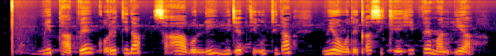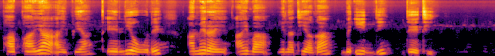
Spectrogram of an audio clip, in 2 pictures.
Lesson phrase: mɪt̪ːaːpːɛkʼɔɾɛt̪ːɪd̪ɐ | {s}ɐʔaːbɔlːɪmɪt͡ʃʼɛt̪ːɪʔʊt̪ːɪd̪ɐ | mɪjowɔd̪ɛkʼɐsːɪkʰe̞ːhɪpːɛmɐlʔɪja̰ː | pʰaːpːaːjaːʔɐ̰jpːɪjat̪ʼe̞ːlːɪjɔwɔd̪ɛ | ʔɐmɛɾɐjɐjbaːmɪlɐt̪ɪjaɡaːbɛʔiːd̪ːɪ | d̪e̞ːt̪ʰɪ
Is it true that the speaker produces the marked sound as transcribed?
yes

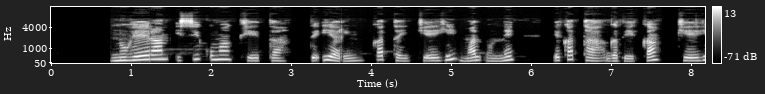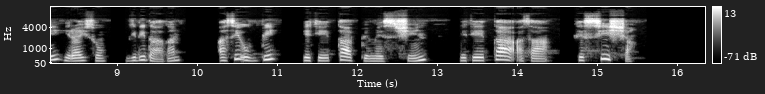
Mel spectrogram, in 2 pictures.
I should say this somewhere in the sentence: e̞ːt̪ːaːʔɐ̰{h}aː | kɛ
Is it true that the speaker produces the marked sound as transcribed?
no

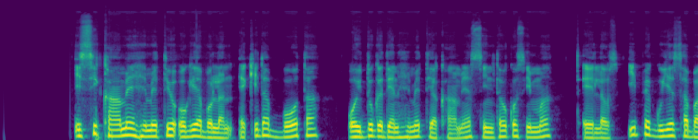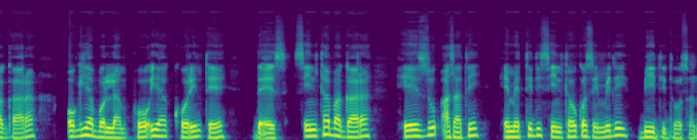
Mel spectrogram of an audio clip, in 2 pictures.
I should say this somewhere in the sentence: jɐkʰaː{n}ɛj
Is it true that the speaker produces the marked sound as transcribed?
no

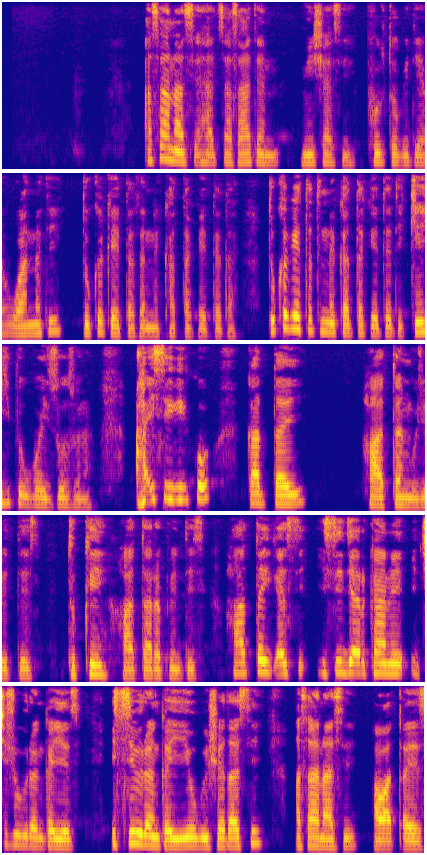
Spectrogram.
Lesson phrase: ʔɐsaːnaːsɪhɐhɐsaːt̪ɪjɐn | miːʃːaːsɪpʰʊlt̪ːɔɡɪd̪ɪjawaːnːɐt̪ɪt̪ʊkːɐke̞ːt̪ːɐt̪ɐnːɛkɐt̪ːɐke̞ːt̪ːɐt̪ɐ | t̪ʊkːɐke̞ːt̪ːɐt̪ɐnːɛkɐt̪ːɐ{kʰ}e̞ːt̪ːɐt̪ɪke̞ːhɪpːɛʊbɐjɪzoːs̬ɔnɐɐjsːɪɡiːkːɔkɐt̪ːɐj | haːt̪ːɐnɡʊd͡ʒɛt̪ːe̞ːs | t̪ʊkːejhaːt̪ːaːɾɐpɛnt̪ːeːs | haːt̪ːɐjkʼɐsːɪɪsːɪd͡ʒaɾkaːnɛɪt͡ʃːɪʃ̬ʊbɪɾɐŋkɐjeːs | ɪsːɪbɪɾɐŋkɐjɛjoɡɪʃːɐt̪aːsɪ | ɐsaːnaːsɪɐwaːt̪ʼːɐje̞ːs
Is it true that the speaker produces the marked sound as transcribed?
no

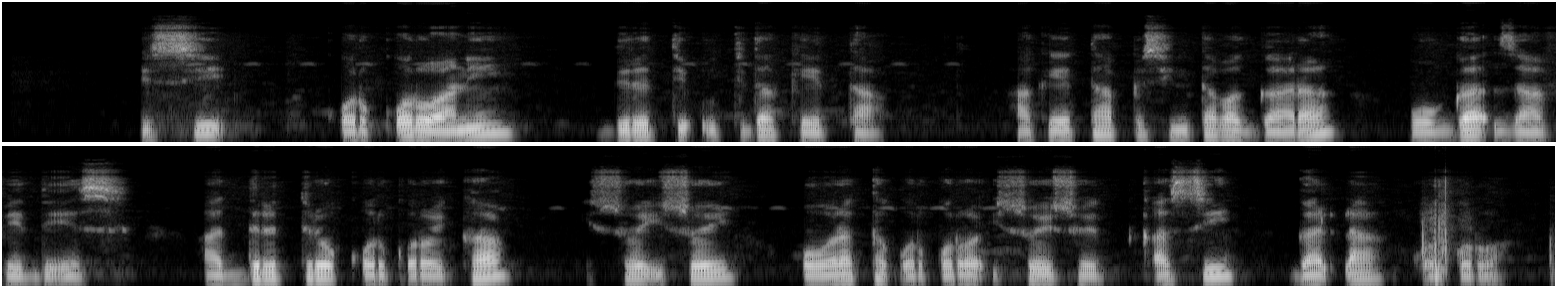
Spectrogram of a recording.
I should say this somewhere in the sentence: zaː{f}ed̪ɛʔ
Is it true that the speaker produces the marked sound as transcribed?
yes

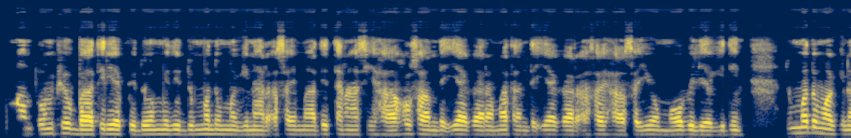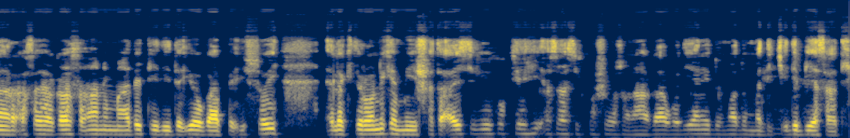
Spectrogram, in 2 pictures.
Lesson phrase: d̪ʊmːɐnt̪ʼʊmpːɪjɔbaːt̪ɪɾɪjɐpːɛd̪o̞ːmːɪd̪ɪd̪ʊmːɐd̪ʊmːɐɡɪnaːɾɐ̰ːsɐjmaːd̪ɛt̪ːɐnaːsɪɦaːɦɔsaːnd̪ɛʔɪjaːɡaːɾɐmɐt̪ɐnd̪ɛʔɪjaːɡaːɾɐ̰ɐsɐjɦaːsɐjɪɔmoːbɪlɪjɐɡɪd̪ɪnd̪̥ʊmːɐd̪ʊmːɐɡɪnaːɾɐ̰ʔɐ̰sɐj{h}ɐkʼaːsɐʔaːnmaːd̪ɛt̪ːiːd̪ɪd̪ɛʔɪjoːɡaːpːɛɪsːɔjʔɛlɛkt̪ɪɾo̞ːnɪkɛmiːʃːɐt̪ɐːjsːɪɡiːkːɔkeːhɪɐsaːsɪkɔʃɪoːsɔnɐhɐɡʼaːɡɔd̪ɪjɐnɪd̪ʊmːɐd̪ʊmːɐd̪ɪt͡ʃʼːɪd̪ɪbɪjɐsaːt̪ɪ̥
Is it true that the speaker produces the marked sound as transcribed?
yes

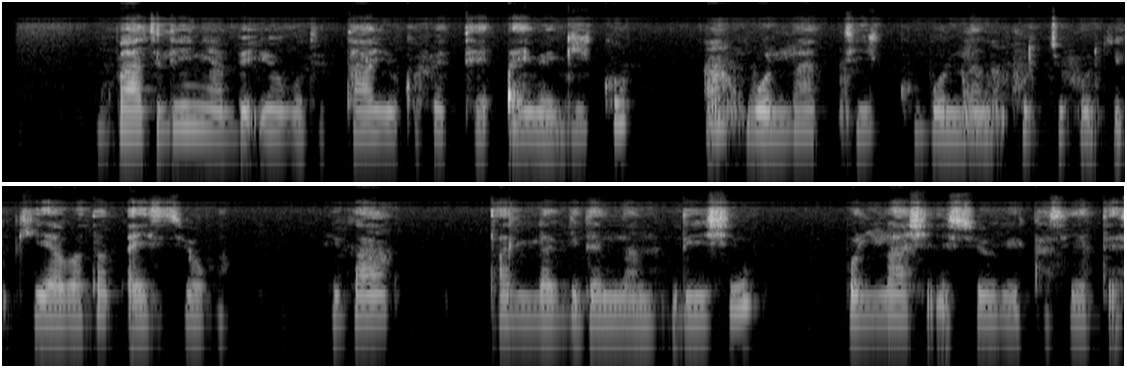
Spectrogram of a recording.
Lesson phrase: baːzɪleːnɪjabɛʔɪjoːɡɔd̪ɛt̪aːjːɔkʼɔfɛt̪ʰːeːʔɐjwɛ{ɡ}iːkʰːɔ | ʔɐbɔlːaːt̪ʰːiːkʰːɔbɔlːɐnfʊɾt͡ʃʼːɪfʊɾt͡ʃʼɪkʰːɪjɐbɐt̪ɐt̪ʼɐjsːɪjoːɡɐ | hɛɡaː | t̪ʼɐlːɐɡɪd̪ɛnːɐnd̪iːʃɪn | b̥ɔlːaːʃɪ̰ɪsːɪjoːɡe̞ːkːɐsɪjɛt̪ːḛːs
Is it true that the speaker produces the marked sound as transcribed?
yes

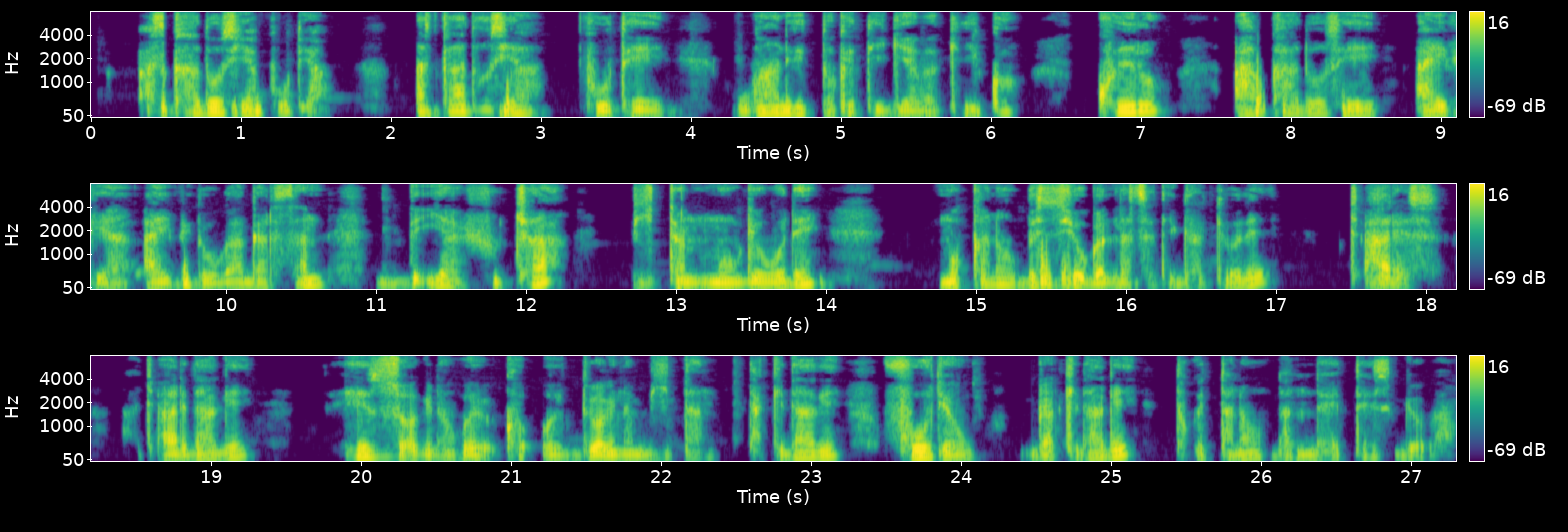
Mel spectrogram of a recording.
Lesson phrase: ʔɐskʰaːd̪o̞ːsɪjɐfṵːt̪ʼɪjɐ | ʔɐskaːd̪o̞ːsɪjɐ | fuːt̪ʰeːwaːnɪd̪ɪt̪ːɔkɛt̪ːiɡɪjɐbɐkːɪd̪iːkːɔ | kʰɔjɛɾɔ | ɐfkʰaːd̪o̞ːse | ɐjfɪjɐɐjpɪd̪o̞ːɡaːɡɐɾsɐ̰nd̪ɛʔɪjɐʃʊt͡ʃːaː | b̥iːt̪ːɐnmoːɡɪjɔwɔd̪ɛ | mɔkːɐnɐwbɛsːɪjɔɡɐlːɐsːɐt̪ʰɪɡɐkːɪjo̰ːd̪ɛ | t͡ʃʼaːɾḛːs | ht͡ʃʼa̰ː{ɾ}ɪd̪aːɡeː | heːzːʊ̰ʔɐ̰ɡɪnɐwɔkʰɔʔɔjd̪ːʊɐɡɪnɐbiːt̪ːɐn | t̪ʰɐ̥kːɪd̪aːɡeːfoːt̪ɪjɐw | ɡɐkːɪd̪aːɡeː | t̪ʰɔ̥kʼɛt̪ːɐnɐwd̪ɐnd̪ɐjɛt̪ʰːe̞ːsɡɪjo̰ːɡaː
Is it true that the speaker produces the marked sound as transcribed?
yes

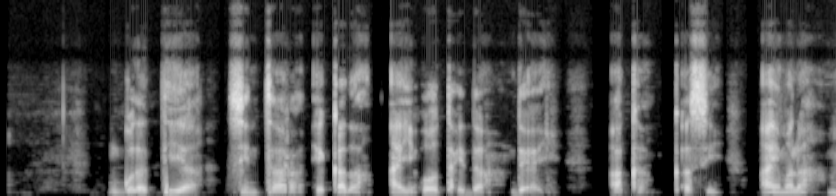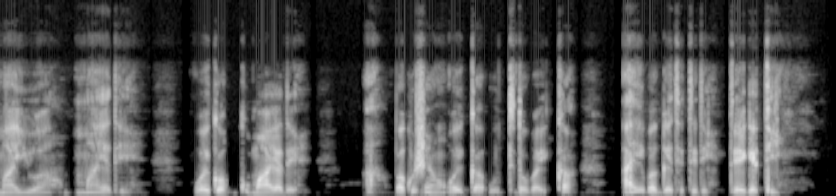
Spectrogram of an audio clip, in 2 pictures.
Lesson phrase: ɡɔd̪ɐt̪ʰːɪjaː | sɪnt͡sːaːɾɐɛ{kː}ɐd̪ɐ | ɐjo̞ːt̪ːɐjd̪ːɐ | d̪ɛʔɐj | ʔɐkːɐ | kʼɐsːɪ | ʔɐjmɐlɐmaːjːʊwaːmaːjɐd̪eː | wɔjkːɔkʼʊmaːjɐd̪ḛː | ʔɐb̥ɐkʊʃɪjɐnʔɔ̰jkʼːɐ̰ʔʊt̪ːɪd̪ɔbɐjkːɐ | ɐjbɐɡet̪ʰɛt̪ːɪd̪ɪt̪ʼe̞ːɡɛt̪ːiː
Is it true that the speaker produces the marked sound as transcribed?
no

